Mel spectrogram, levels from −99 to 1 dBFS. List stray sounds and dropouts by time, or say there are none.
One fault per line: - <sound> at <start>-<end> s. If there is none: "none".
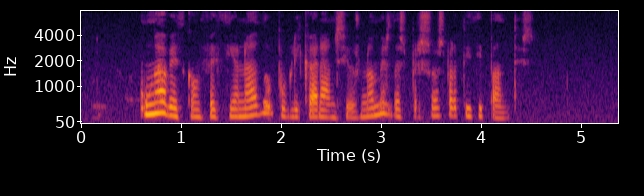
none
